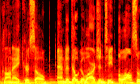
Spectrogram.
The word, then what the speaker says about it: Cane Corso: struggling to choose between a Cane Corso, phonetically pronounced as KAH-NAY KOR-SO, and a Dogo Argentino,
